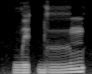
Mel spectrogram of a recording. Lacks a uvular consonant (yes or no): yes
